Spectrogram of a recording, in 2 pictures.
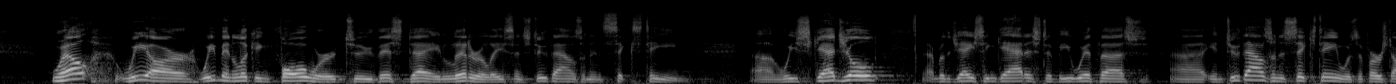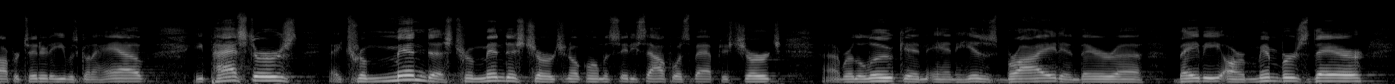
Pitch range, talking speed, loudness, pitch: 125-150 Hz, 135 wpm, -30 LUFS, 135 Hz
